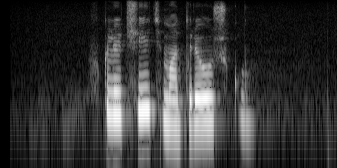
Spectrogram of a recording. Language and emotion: Russian, sad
